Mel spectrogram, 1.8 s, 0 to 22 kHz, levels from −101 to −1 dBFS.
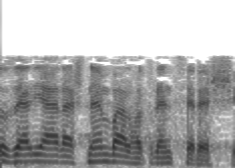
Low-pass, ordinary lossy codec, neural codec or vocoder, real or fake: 5.4 kHz; none; none; real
